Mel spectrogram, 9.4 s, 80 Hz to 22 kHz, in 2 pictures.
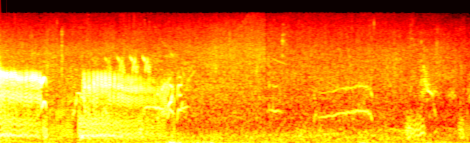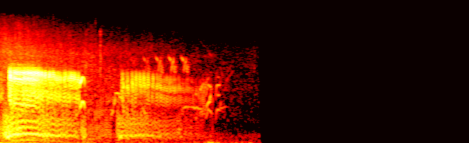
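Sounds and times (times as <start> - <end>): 
water rail squealing calls: 0.0 - 2.0, 2.7 - 7.0.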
